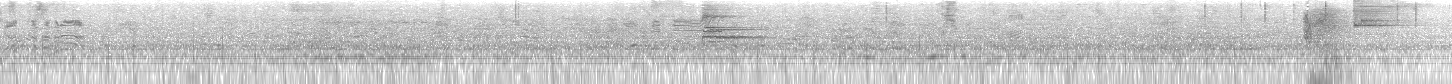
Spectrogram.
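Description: A busy street crowd murmurs in the background.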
